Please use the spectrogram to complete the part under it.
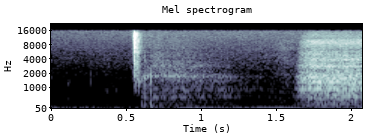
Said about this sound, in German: Ich komme gerade in schwere Schnaufe, nicht?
